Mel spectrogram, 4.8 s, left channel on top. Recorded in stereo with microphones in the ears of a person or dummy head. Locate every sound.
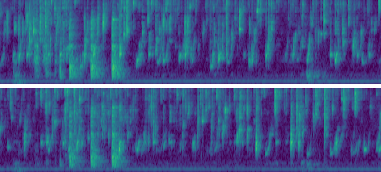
0.9 s knocking: 20° left (ahead or behind), 1.5 m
